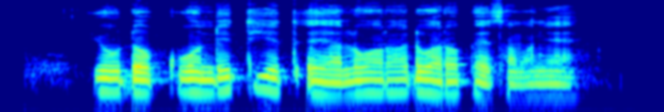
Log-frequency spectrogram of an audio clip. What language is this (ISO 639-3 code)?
luo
